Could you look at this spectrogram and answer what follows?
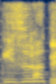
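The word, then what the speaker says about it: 五浦: はい、数字の 5 に、裏先とかの裏ですかね。 – 伊豆らって読むんですよね。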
